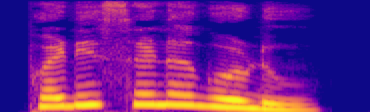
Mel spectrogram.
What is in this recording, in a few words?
"ಪಡಿಸಣಗೊಡು", Kannada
